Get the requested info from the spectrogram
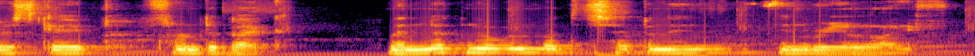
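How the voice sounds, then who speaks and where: With music in the background, a man with a Czech accent speaks at a moderate pace and fairly high pitch, in a monotone, flat intonation. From Czech Republic. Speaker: animator. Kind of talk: scripted narration. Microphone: poor audio quality.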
